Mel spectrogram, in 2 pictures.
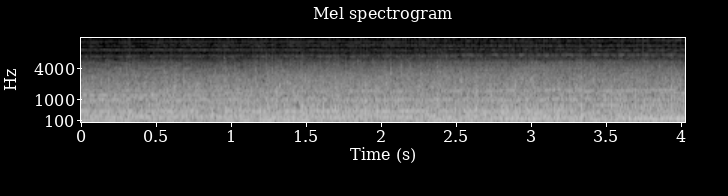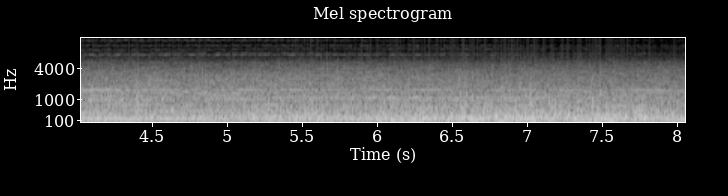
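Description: Low sustained droning from the film's score or sound design: a few held low tones under a rumbling hiss that swells toward the end.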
